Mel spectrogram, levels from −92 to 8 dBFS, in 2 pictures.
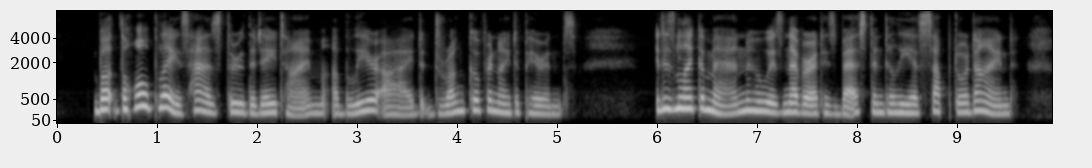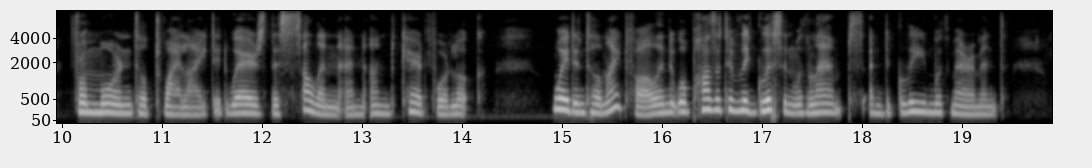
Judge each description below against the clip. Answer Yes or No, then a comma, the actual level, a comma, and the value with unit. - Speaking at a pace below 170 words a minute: No, average, 180 wpm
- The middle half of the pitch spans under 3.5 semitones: No, average, 4.1 semitones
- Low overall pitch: No, high, 190 Hz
